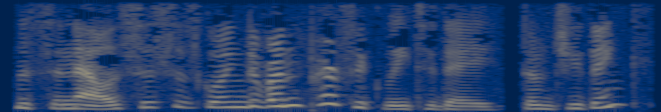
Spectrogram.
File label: perfect day, female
